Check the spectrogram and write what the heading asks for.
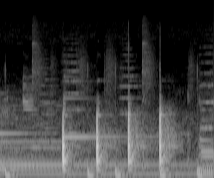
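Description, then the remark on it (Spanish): Four sharp, evenly spaced knocks on a castle door on a stormy night, firm and hollow, sounding over a steady low musical drone that continues throughout. “Una noche de tormenta, mientras estaban en plena charla, alguien llamó a la puerta.”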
